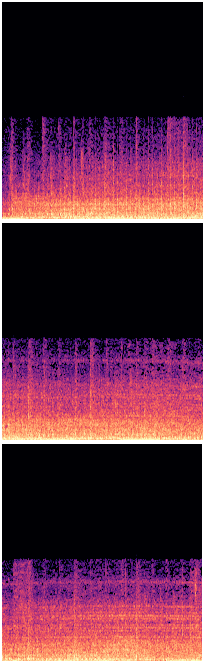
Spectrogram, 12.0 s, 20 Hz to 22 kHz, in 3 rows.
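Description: CH-47 Chinook tandem-rotor helicopter passing low and close, its rotor noise and downwash buffeting the microphone, under background music with a heavy bass line.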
